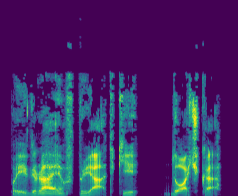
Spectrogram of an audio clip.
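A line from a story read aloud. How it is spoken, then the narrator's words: Hoarse monster. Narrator (Russian): хрипит монстр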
